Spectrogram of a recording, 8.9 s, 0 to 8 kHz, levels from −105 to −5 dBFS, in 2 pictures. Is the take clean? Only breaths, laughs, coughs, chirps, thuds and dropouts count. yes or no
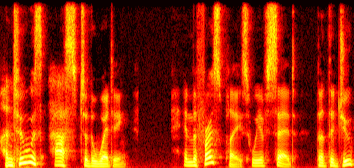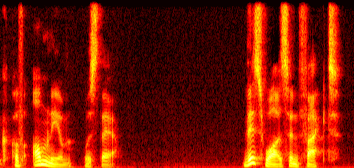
yes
